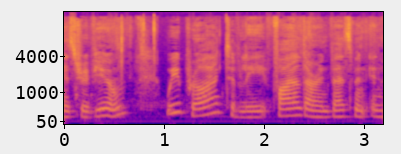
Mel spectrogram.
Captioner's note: speaking French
